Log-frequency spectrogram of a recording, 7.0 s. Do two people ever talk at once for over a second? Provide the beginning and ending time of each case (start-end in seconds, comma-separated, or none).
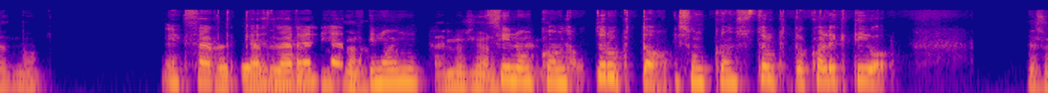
1.4-3.4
